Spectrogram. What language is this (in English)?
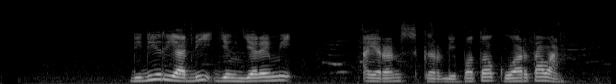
Sundanese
